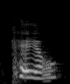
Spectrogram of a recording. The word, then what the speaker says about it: Kale: Cale, pronounced Cale, yet nothing like the vegetable, has coffee-colored eyes and smooth maple skin.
